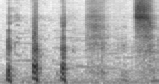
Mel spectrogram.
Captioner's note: laughter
